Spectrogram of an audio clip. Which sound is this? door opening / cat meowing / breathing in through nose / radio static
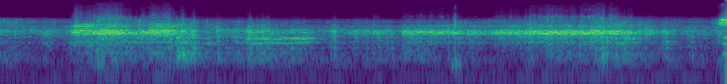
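radio static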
